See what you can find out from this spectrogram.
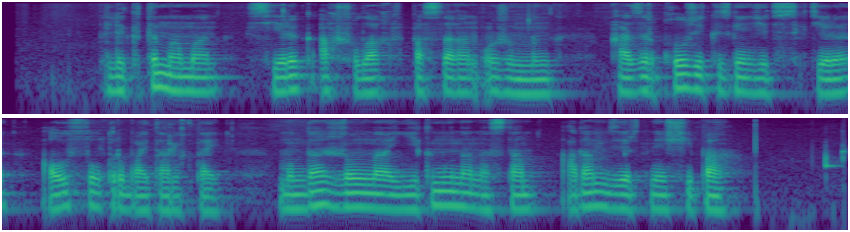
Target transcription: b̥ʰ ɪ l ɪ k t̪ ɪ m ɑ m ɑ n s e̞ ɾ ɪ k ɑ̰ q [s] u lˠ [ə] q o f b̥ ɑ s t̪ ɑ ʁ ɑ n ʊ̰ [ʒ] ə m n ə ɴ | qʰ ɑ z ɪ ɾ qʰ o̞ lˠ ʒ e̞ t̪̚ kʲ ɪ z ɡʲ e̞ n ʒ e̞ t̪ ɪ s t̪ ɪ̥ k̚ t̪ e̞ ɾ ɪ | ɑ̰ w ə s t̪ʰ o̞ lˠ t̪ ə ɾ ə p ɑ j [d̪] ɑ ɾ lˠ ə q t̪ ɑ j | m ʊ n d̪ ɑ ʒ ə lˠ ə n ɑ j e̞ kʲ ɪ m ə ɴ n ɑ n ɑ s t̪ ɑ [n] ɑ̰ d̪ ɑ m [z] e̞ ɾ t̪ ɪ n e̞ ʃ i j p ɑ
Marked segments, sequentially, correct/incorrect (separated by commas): incorrect, incorrect, correct, incorrect, incorrect, correct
